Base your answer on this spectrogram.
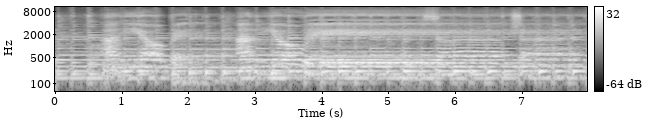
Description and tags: XEX Mixdown
A collection of samples/loops intended for personal and commercial music production. For use
All compositions where written and performed by
Chris S. Bacon on Home Sick Recordings. Take things, shake things, make things.
Indie-folk, whistle, drum-beat, looping, loops, sounds, original-music, indie, bass, drums, harmony, free, piano, acapella, rock, samples, voice, vocal-loops, beat, acoustic-guitar, guitar, synth, melody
